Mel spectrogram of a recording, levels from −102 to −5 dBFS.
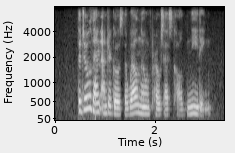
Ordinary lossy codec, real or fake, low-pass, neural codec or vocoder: Opus, 24 kbps; real; 7.2 kHz; none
